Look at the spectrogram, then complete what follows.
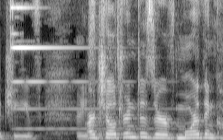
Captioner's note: bell dings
